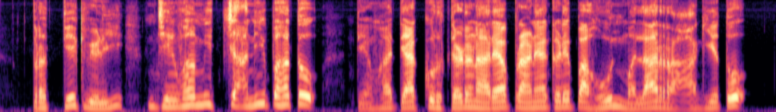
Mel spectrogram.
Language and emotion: Marathi, disgusted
